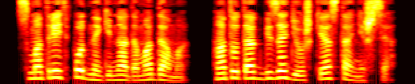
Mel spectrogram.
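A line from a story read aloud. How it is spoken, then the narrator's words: Big man's booming rumble. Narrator (Russian): прогудел бородатый здоровяк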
